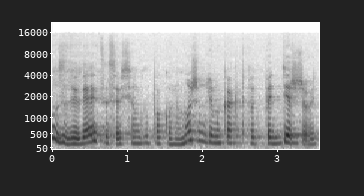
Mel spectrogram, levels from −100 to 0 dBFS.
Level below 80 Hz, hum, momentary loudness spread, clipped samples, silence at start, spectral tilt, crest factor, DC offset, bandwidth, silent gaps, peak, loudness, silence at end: -66 dBFS; none; 10 LU; under 0.1%; 0 s; -7 dB/octave; 20 dB; under 0.1%; 15 kHz; none; -8 dBFS; -29 LUFS; 0 s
